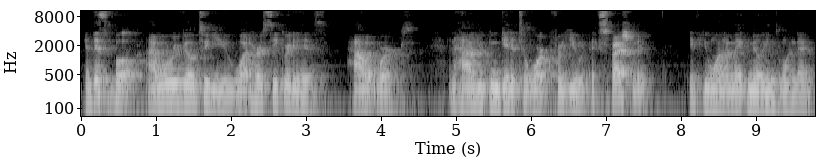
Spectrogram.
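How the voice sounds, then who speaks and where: A man's voice: mid-range voice, normal speed, darkish tone. Emphatic man narrating his audiobook. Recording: roomy echoey recording.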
